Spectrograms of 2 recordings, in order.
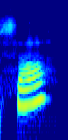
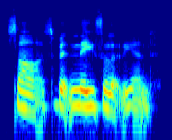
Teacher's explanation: It's a bit nasal at the end.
